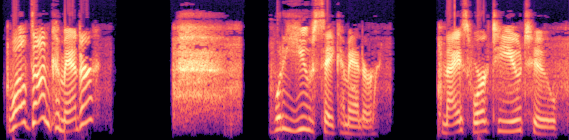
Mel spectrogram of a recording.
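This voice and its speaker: A woman's voice: on the high side, very animated, measured pace, pushed and bright, no echo, full character voice. A woman voicing an upbeat, quirky female robot assistant who guides the commander in a video game, with a chatty, theatrical, comic manner. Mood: upbeat, eager.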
